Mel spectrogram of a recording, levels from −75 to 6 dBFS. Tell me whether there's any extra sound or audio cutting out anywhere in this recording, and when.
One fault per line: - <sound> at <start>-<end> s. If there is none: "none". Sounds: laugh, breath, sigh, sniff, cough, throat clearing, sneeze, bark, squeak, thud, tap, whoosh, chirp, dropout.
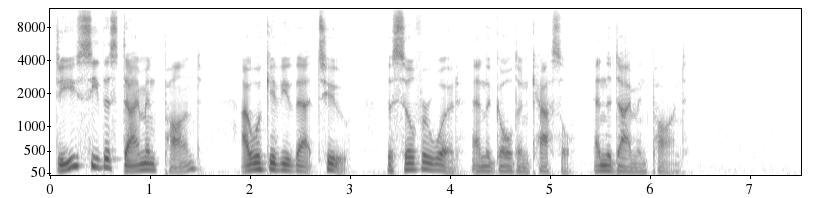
none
